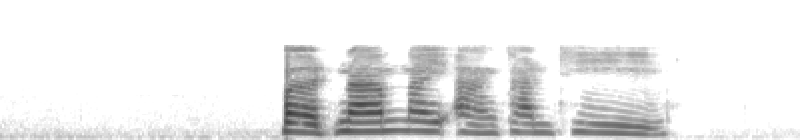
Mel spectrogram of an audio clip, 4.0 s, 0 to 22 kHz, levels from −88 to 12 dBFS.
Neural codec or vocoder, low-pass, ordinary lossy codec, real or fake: none; 5.4 kHz; none; real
